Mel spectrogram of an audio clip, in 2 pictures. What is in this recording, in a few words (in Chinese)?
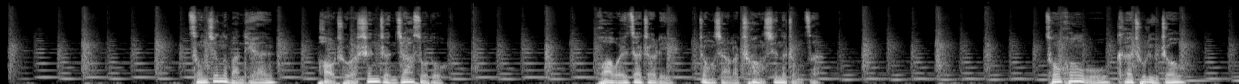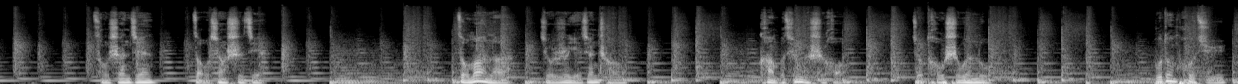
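旁白人文历史; 五和片区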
